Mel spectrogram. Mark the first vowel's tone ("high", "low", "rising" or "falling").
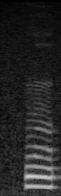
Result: low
